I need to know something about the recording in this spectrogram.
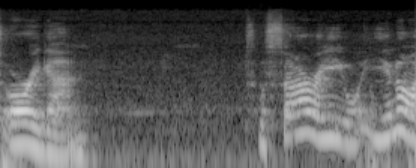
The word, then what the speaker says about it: Oregon: Speaking of mispronouncing names and stuff, I was told that I say Oregon wrong. It's Oregon, because they put it up phonetically for me.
